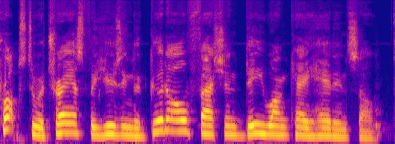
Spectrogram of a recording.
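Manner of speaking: plain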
